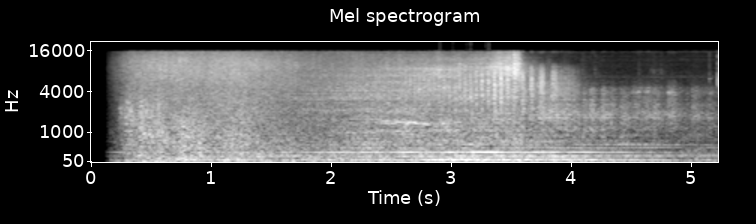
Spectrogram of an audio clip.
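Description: Heavy waves crash and roar in a storm at sea.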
